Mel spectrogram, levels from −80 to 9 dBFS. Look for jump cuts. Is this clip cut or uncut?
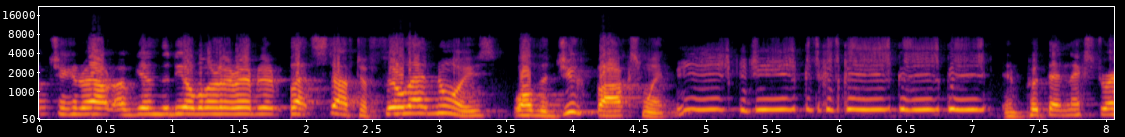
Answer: cut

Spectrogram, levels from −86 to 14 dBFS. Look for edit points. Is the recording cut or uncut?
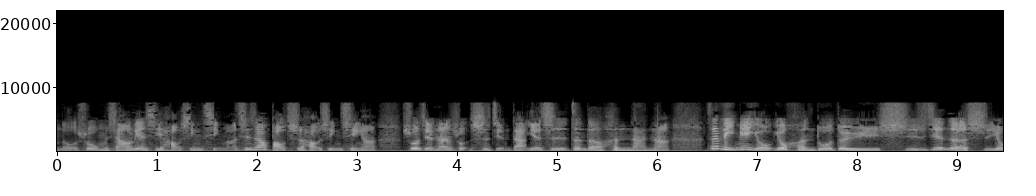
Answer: cut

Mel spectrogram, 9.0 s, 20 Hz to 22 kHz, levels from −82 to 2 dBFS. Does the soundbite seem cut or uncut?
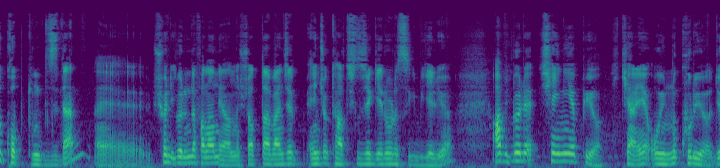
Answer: cut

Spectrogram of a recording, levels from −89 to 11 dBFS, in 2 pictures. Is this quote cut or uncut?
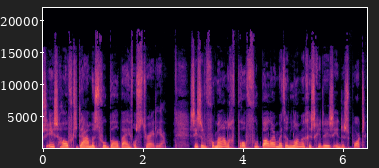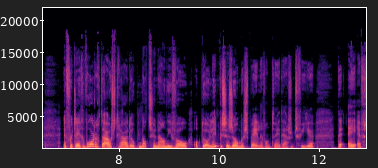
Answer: cut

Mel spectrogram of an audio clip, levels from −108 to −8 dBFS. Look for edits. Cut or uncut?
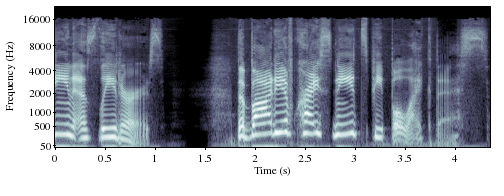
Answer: uncut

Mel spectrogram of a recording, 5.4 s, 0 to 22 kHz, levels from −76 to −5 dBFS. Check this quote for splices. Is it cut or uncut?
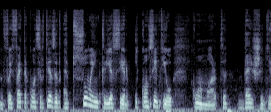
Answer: cut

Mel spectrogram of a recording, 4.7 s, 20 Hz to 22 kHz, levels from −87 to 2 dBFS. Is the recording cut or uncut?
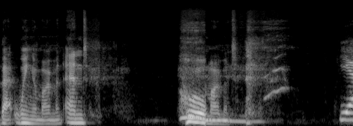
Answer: cut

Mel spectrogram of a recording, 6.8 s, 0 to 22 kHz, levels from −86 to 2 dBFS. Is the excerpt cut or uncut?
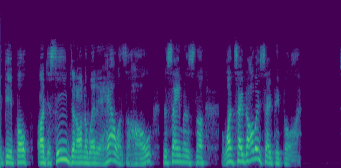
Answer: uncut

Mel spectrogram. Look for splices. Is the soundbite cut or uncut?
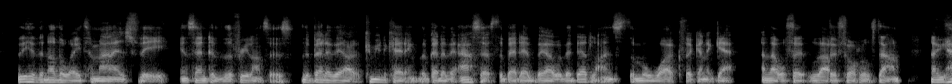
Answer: cut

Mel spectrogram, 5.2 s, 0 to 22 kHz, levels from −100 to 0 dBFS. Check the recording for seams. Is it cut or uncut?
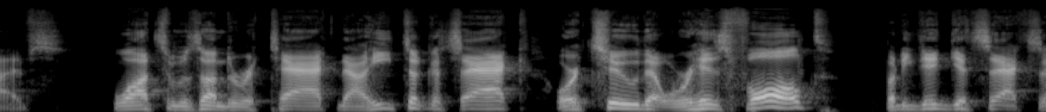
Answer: cut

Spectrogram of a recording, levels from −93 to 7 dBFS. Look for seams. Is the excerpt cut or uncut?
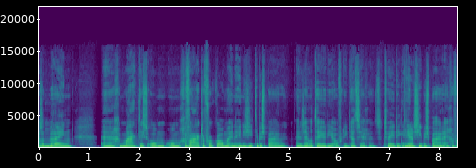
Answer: cut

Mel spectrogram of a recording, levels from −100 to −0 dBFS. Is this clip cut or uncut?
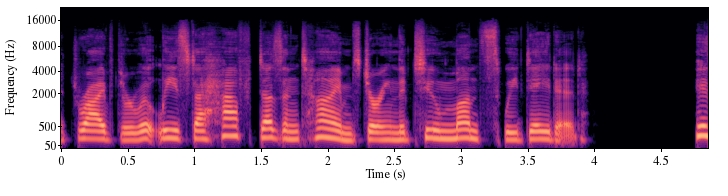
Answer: uncut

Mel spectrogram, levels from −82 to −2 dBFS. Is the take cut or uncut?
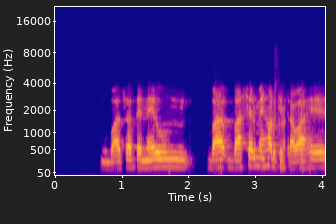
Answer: cut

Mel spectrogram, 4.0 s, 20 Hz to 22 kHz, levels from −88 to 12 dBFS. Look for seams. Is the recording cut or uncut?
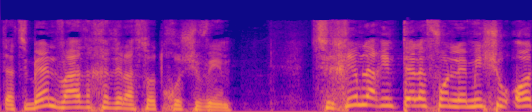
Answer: uncut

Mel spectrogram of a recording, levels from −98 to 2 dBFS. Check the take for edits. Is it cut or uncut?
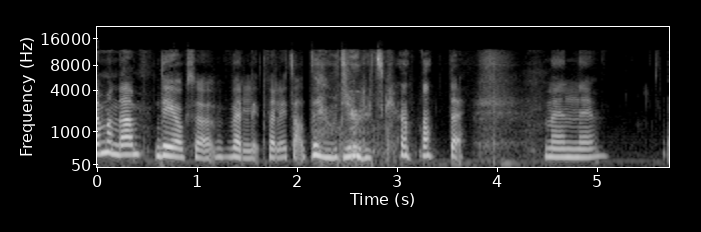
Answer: uncut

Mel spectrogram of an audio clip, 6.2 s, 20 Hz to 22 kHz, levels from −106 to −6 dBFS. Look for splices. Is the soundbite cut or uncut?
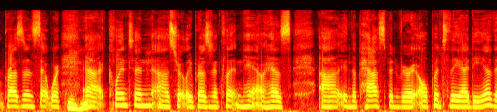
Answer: uncut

